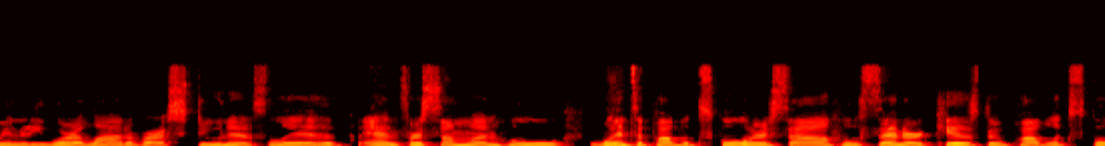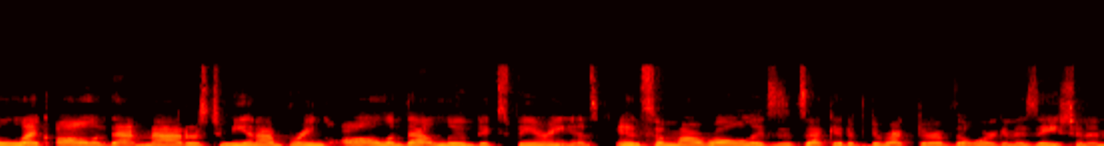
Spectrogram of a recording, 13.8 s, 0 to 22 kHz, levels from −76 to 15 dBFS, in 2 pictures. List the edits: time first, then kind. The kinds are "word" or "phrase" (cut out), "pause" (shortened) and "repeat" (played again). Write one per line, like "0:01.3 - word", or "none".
0:02.2 - pause
0:03.6 - pause
0:10.7 - pause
